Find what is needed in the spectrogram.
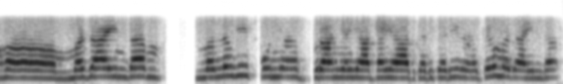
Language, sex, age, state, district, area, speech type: Dogri, female, 18-30, Jammu and Kashmir, Udhampur, rural, conversation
